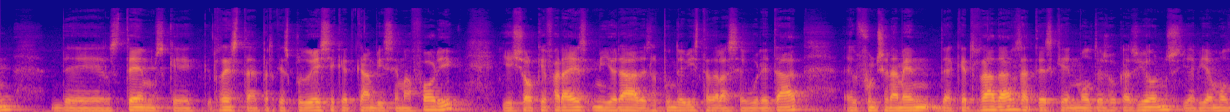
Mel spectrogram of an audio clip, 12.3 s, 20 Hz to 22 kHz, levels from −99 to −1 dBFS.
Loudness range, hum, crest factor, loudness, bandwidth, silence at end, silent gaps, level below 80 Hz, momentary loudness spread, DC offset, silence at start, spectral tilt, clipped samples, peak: 3 LU; none; 16 dB; -28 LUFS; 16 kHz; 0 s; none; -46 dBFS; 10 LU; under 0.1%; 0 s; -7 dB/octave; under 0.1%; -12 dBFS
